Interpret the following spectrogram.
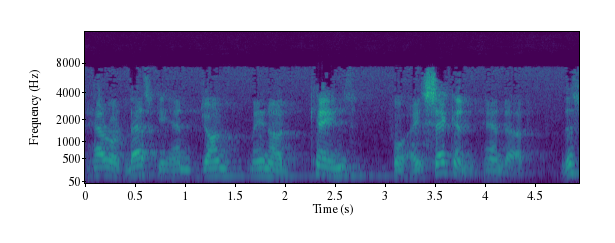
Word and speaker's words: Keynes: they sent john maynard keynes or keynes he said keynes was a better word because it arrived with it rhymes with brains and this is the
